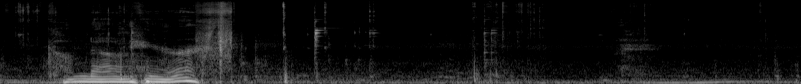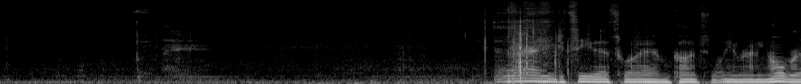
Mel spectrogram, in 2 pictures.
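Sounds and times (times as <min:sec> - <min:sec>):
light metallic clinks and taps: 0:02.8 - 0:05.6.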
